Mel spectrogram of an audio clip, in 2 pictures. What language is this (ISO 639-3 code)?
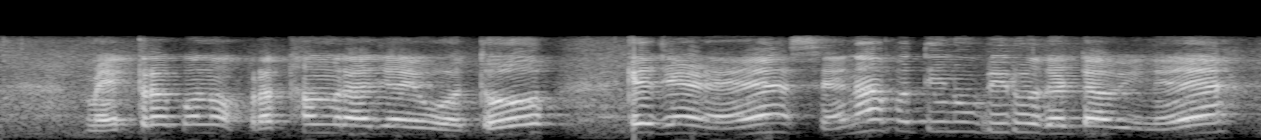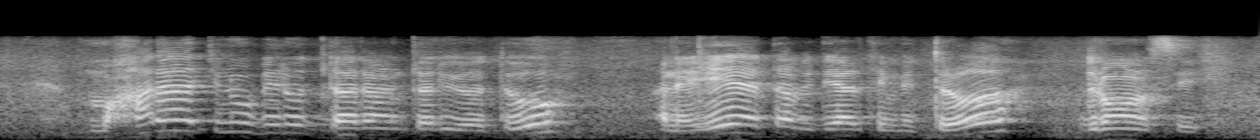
guj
